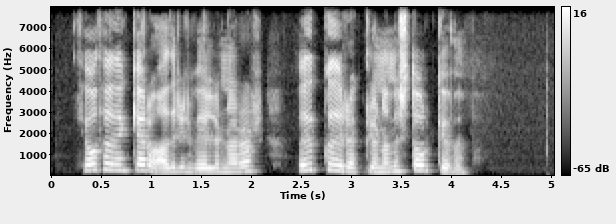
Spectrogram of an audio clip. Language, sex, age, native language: Icelandic, female, 50-59, Icelandic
